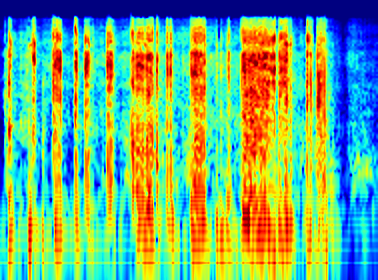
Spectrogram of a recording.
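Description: Something being peeled off, heard as loud rasping, tearing strips: quick stuttering pulses at first, then longer drawn-out rips, before the sound stops and fades to quiet.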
